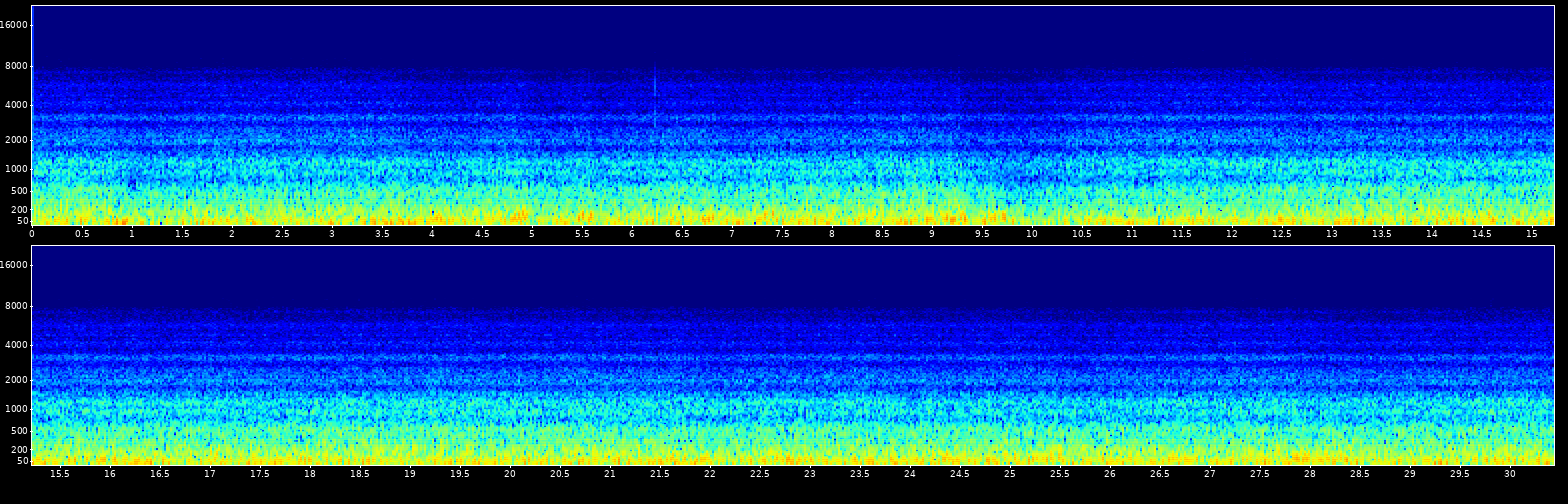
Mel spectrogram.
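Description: Steady road noise of a car cruising at highway speed, heard from inside the cabin: a low tyre-and-engine rumble with an even hiss above it.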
